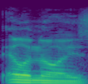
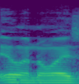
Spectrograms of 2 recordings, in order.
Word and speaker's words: Illinois: basketball in whatever, in Illinois, in wherever, Lake Forest. Yeah. Dude fouled Marty. Are you doing a non-silent S thing today? What's that? Just the Illinois and Bourbonnais.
